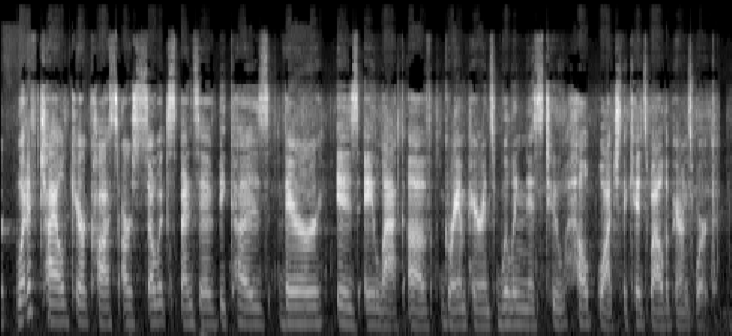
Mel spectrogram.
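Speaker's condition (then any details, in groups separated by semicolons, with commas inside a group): No condition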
